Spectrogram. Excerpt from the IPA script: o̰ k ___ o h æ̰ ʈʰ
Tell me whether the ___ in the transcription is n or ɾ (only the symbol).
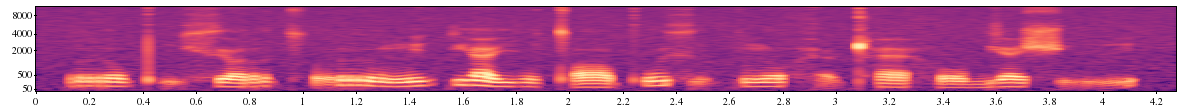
n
